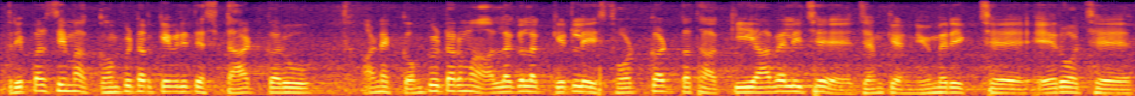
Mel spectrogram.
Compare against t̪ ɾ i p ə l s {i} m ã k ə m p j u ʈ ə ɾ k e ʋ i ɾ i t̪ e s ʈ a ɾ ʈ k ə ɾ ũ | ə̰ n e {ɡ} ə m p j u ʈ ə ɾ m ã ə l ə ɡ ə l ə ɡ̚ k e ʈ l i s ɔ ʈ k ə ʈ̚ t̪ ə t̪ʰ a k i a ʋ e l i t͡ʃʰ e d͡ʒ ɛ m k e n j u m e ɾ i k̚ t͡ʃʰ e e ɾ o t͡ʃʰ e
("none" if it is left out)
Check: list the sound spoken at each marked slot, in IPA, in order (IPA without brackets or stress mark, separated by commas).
i, k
